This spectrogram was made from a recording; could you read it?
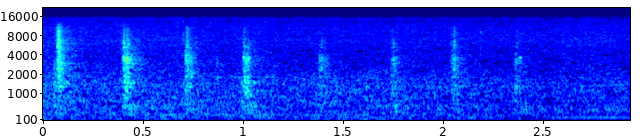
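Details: Land Rover LT230 transfer case on the bench: light metallic clicks, about three a second, as the output flange is rocked while the other side stays still; small centre-differential backlash judged acceptable.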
